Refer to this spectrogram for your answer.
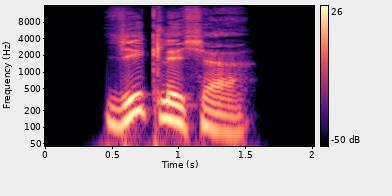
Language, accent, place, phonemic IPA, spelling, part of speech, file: German, Germany, Berlin, /ˈjeːklɪçɐ/, jeglicher, determiner, De-jeglicher.ogg
- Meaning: any, each, every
